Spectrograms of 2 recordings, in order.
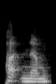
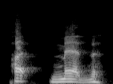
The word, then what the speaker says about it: Putman: S was Wyatt Putman I keep I keep wanting to say putam because I know a putam guy but it's putt men so if I accidentally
